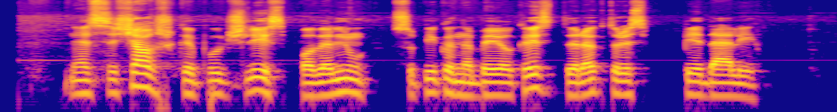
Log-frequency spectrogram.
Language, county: Lithuanian, Vilnius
